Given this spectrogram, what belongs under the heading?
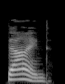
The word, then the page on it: dined: British English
